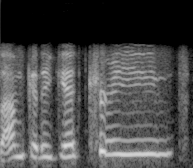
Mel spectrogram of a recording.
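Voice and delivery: gleeful, giddy, very high-pitched voice. Recalling a shaving commercial, the speaker quotes its line, mimicking Joe's giddy voice. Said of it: "in his giddy voice says".

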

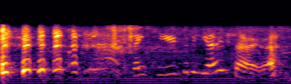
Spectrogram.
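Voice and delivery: lovely British accent, very high-pitched and swooping. Saying thank you to the show when asked, in a british accent. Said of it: "in your lovely b-, British accent, can you say".

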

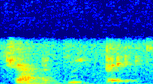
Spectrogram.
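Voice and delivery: very quiet, barely voiced, soft secretive whisper. Giving a quick fishing tip to the others: whispering. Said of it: "he kinda whispered that".

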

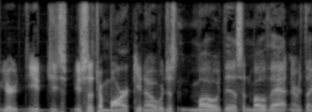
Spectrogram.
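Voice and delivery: plain

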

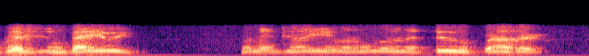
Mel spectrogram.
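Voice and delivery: very high, rough, creaky, rough-edged voice. Showing how someone talks like Hulk Hogan: Hulk Hogan voice. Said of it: "He talks a lot like Hulk Hogan".

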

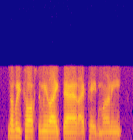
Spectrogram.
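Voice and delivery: ordinary delivery

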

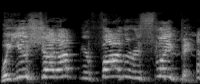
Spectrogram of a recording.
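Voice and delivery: mock, very high-pitched, frustrated and angry scolding. Recounting how her hushing escalates, imitating her: mock-frustrated, angry. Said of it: "her frustration, anger, and she goes".

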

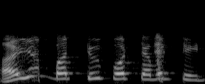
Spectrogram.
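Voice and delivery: very high, mock Indian voice. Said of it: "your best I-, or, uh, Indian voice though".

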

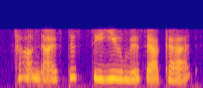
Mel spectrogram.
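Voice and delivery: giggly, tittering, very high pitch. Reading a story, Nadine, one of the staff, greets their regular customer Miss Alcott: tittering. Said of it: "Nadine tittered".

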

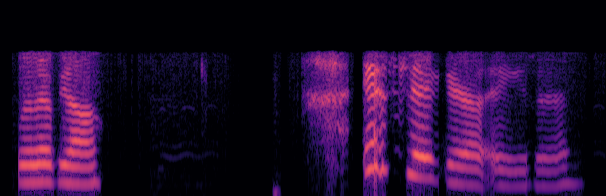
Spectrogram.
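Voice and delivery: put-on sultry, seductive, sexy voice. Greeting the listeners and giving a name: put-on sexy voice. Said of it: "try to put on my sexy voice".

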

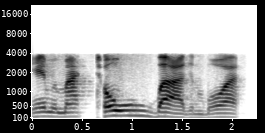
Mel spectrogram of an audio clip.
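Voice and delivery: put-on bossy, commanding grandfather voice. Arguing about how to say toboggan, the speaker says it like Granddad: imitating Granddad. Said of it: "just like Granddad would say".

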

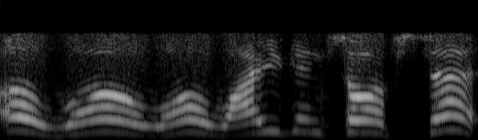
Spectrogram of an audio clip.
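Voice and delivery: slow, high, drawn-out taunting put-on voice. Retelling an argument with a man who commented on their page, mocking imitation of him. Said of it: "he starts with this bullshit like".

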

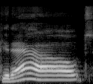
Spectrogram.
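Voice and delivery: put-on high sing-song little-kid voice, last word stretched. Imitating how the young girl's voice in the clip says it: sing-songy voice. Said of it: "just the way she says it".

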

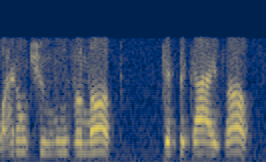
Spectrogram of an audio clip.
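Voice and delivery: acted, very high-pitched, shrill screaming. Retelling watching a defensive play at home: retelling own screaming at TV. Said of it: "And I'm screaming".

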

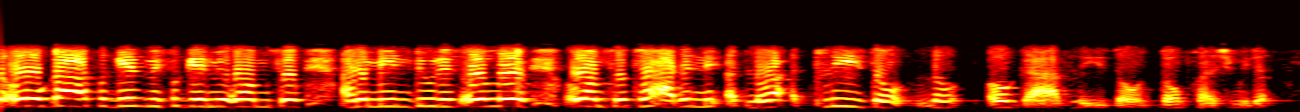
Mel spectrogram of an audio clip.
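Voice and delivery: weeping, sobbing, pleading tone, crying throughout. Preaching to brothers and sisters, speaker acts out begging God for forgiveness, mock crying. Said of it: "what you down there on your knees crying for and what you begging".

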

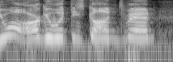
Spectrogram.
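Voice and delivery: high, very loud, blaring yell. Joking that Jim Harbaugh comes over: imitating Jim Harbaugh yelling. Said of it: "Jim Harbaugh comes over and yells at him".

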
